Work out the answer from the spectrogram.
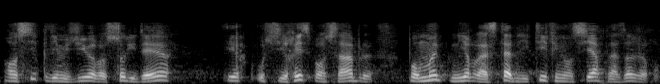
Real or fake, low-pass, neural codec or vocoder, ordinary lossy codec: fake; 7.2 kHz; codec, 24 kHz, 0.9 kbps, WavTokenizer, medium speech release version 1; AAC, 48 kbps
